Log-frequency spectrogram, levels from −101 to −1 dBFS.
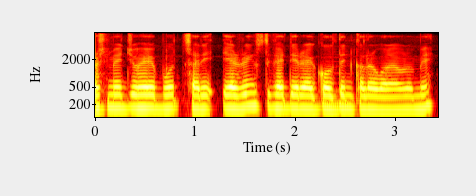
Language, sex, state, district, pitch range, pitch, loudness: Hindi, male, Arunachal Pradesh, Longding, 160-170 Hz, 165 Hz, -14 LUFS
